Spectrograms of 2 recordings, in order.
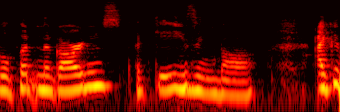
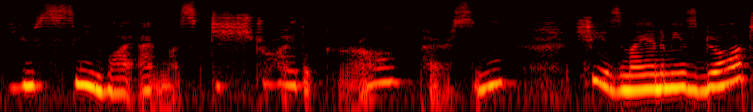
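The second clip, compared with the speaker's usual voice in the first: soothing, gentle, soft, comforting purr; 2 semitones higher, 5 dB quieter than usual. Reading a character whose voice turns back after an outburst, soft comforting purr. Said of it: "her voice modulated back to a comforting purr".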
